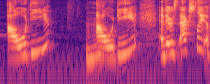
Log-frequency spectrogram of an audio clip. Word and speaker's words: Audi: Most Americans that I know pronounce it like I just said it. Audi. In German, we say Audi.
